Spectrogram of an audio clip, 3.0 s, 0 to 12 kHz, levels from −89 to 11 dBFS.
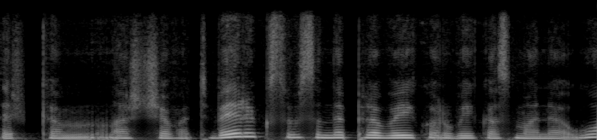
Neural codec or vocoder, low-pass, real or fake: codec, 24 kHz, 0.5 kbps, DualCodec; 10.8 kHz; fake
